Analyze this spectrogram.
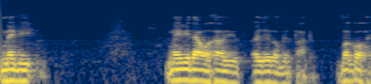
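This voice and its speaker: In an American accent, the speaker sounds animated and somewhat breathy at a moderate pace. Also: man, very deep, low pitch for a man. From United States. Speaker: attorney and commentator. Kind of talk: live stream commentary on clips. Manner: casual, animated.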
